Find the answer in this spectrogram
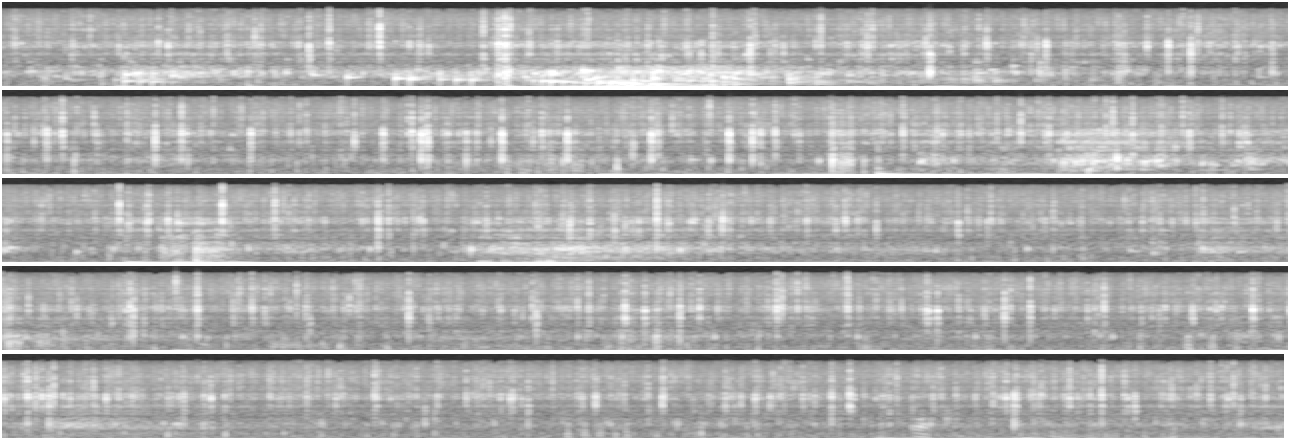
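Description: Water gurgling and bubbling underwater, heard through an action camera's waterproof housing. The loudest gurgle falls in pitch over the first few seconds, with smaller swells around twelve and sixteen seconds, over a steady faint crackle of small clicks.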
